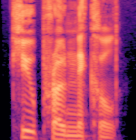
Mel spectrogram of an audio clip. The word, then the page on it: cupronickel: British English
